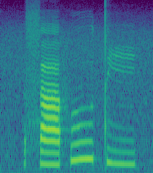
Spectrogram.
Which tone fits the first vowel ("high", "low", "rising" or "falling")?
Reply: low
